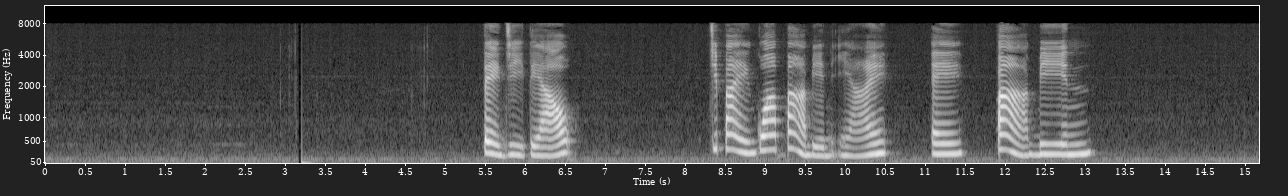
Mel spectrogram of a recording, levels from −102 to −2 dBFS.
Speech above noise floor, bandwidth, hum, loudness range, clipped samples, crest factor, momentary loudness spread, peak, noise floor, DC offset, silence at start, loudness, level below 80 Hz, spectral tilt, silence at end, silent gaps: 34 dB; 8.4 kHz; none; 4 LU; under 0.1%; 20 dB; 11 LU; -2 dBFS; -51 dBFS; 0.3%; 3.2 s; -18 LUFS; -54 dBFS; -4.5 dB/octave; 2.1 s; none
